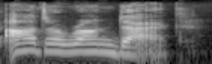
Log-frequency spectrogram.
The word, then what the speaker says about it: Adirondack: Like A is pronounced like apple. Ada. Is Adirondack. Not rather than Ida. Ada. Adirondack.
